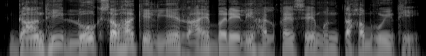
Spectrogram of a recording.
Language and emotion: Urdu, neutral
